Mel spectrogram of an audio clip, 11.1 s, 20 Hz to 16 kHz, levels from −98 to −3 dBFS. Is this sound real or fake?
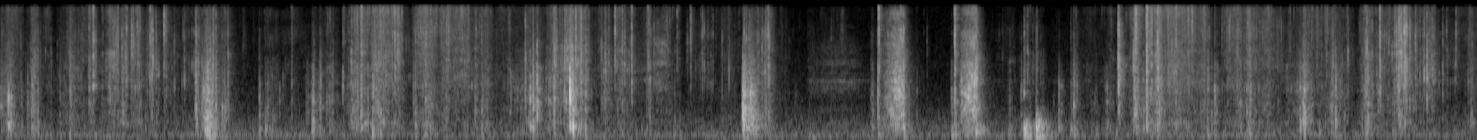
real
